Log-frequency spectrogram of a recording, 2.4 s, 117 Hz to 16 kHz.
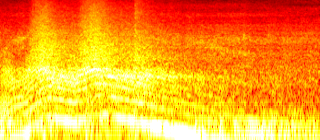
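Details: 2001 Kawasaki ZRX1200R with CVK carbs, warmed up after tuning with pilot screws at 2 5/8 turns (factory 2 1/4, jetted lean), idle turned down; a quick throttle blip climbs cleanly and drops smoothly back to idle without popping or hanging. Running well.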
